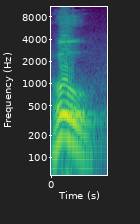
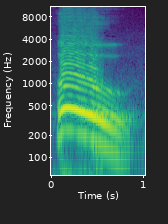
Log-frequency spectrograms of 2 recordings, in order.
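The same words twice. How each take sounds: First: It is said more softly. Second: It is said more loudly.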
